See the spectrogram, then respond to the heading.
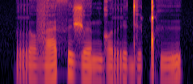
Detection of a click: present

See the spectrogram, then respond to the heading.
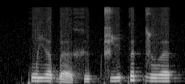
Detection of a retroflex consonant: absent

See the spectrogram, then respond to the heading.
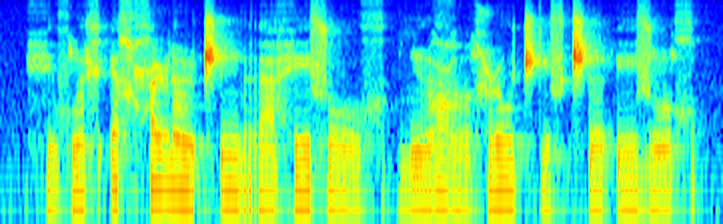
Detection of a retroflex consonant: present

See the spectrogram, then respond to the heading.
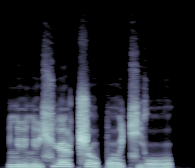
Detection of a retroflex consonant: present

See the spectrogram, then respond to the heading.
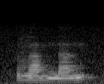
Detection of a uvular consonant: absent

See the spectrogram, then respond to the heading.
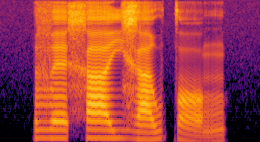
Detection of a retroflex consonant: absent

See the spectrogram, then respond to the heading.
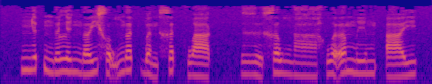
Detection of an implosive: present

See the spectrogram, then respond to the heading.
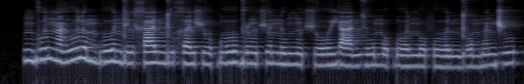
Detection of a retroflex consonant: absent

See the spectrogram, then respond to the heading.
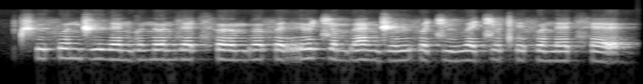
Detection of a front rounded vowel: present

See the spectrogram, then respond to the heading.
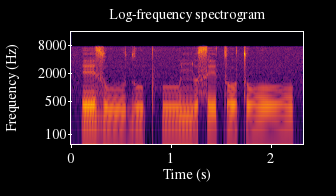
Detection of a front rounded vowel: absent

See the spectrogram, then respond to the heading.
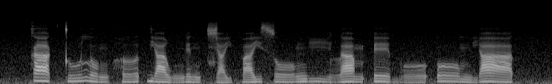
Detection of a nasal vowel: absent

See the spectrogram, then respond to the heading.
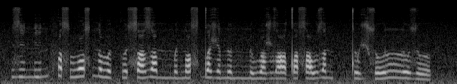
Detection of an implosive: absent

